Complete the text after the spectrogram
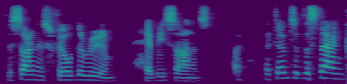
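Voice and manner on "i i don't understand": high, stammering confusion; high stammered bewilderment. Acted. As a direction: stumble over the words, lost. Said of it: "Carly Beth stammered finally".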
